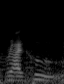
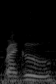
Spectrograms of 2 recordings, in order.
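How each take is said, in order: No difference in how they are said.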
